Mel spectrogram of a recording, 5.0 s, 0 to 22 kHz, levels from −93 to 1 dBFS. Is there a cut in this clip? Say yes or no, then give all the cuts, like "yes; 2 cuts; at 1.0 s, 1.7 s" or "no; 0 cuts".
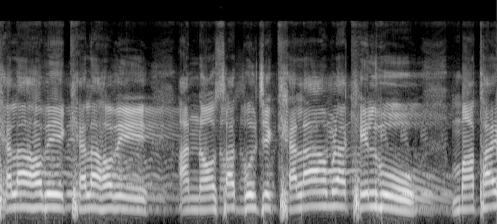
no; 0 cuts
